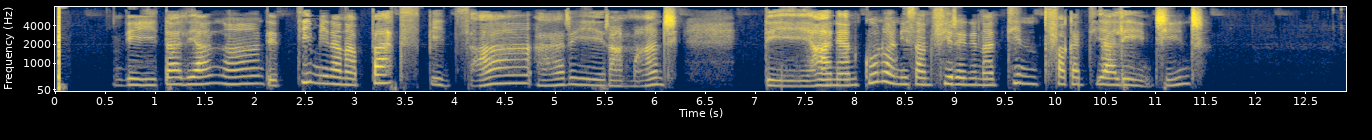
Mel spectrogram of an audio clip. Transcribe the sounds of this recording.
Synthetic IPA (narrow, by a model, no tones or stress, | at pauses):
leit̪alianəd̪et̪iminanəpat̪i̥spid͡zaaɾiranmaɳɖ͡ʐi̥ | d̪̥eananikunuanisanifiɾeninat̪inipi̥fakat̪ʰialeiɳɖ͡ʐiɳɖ͡ʐə̥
